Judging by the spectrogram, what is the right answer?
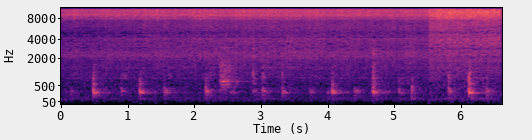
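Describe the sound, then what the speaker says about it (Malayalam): Chopped green chilies sauté in masala in a pan under a steady hiss of frying oil, while a spatula taps and scrapes in regular strokes; the sizzle grows louder near the end. "ഇത് നന്നായിട്ടൊന്ന് വഴറ്റിയെടുക്കണം"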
